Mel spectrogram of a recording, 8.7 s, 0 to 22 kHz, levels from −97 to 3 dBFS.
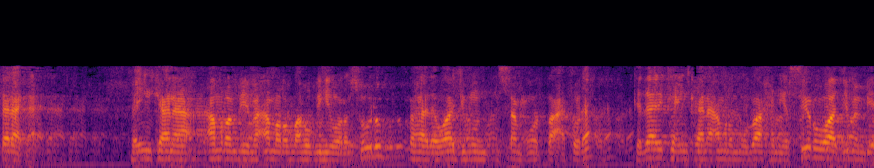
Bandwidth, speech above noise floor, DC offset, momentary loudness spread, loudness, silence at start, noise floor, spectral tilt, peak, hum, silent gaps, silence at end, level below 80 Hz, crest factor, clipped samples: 5.2 kHz; 21 dB; under 0.1%; 11 LU; -31 LUFS; 0 s; -53 dBFS; -6 dB/octave; -8 dBFS; none; none; 0 s; -60 dBFS; 22 dB; under 0.1%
